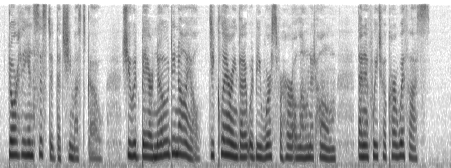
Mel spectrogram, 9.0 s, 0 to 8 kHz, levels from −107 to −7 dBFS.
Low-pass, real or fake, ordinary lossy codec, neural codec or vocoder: 7.2 kHz; fake; MP3, 64 kbps; vocoder, 44.1 kHz, 128 mel bands, Pupu-Vocoder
